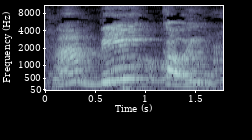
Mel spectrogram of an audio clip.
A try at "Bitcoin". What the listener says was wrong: Bit con la T, Bit!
